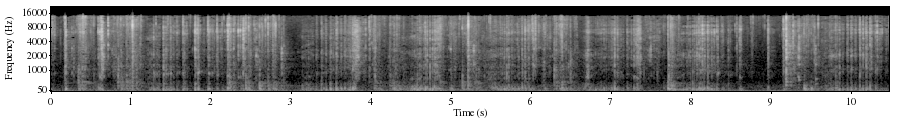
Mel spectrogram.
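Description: A metal blade scrapes and shaves curls off the surface of a solid green, palm-sized bar of soap held in the hand. The sound is a quiet, steady run of dry, crackly scratching and shaving strokes, with bright, crisp edges over a soft, low body and occasional sharper bursts.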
